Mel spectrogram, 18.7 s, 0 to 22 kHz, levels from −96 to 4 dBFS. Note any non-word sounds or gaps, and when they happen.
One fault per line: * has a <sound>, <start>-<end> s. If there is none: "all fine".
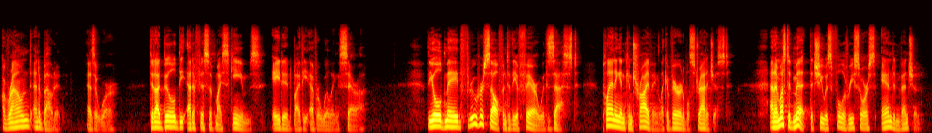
all fine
